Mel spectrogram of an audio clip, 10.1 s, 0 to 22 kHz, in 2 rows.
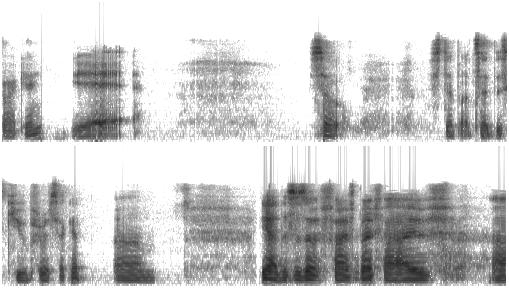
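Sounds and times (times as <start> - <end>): man speaking: 0.0 - 1.4, 3.1 - 6.6, 7.6 - 10.0
faint soft hiss: 0.0 - 10.0.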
